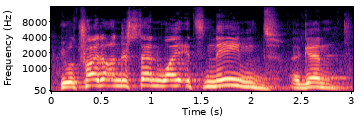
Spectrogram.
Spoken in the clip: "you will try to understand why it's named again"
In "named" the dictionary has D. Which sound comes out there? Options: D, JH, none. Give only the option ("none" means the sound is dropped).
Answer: D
